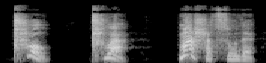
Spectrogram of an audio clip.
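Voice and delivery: гонит пса, громче обычного; сгоняет собаку окриком; лёгкий крик. A narrator's reading. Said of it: "закричала она". (мисс Ларк гонит пса, лёгкий окрик)

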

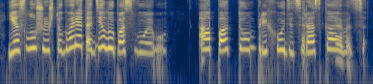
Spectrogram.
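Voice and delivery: high, tearful puppet lament; weeping lament. A narrator's reading. Pinocchio crying over injured Eugene, high tearful lament. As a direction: wail over your friend in despair. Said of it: "Он плакал над ним".

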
